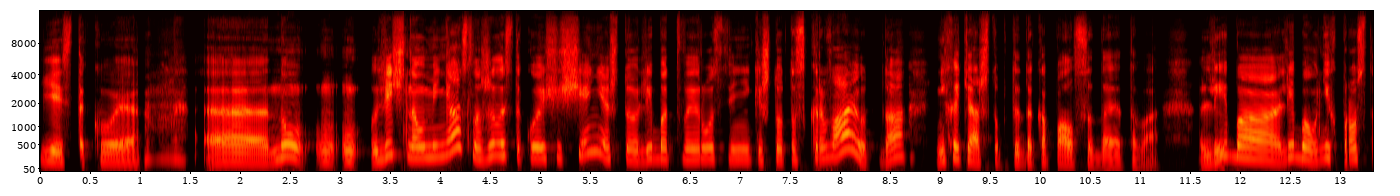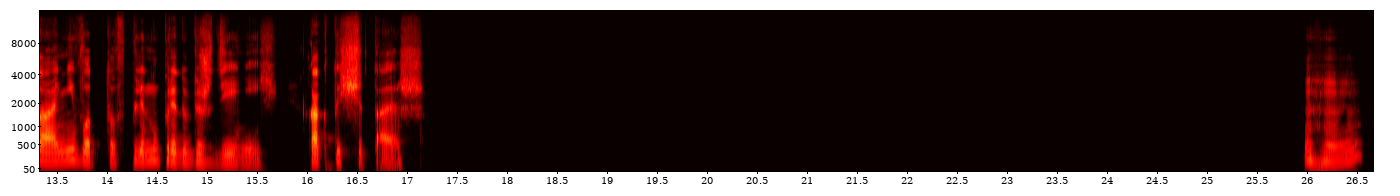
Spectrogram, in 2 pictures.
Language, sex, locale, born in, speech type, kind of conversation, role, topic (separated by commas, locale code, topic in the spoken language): Russian, female, ru-RU, Ukraine, conversation, advice, advisor, Какое личное наследие я хочу оставить после себя и почему это важно для меня?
